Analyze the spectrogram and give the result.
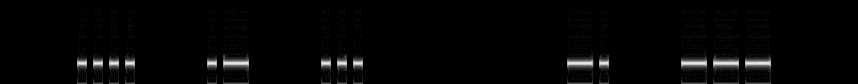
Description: Morse code, heard as a keyed tone, about 15 wpm, spaced as for 8 wpm, 1000 Hz. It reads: HAS NO
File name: qotdfiles / 8wpm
